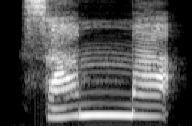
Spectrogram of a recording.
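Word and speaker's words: 秋刀魚: Sanma, sanma, sanma. Again, before P, B, and M, the hatsuon is said as an M.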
